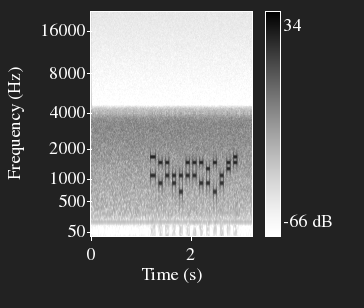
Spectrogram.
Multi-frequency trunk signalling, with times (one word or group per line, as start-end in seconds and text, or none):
1.2-1.3 KP
1.3-2.8 89329985730
2.8-2.9 ST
